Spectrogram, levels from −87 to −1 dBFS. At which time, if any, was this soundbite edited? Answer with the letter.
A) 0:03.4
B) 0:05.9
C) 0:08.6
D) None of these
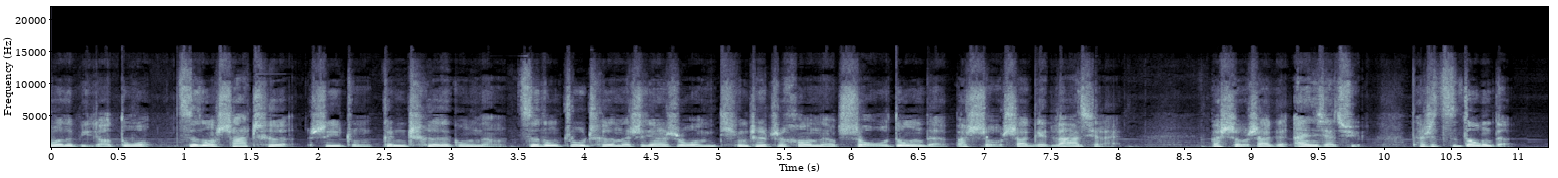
B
